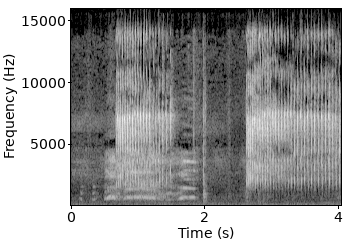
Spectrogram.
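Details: Murai air mancur in full song, used as a lure and tutor recording for other birds: two loud, harsh, buzzy bursts of rapid rattling pulses, each lasting over a second, with a short softer phrase between them.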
